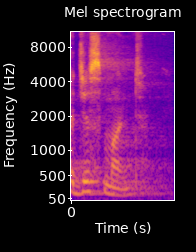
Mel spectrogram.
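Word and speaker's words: adjustment: ये होता है एडजस्टमेंट। डी जो होता है ये इसका प्रोनाउंसिएशन नहीं होता है, और MENT को भी मंट पढ़ा जाता है। एडजस्टमेंट, ये टी भी साइलेंट होता है।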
